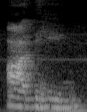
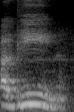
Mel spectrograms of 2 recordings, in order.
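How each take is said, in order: First: The first vowel is long. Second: The first vowel is short. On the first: The speaker calls it wrong. "अशुद्ध क्या है हमारा?" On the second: The speaker calls it right. "शुद्ध शब्द क्या है?"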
